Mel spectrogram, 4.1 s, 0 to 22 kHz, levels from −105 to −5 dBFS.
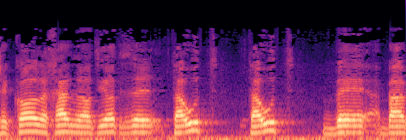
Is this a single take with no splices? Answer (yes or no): no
